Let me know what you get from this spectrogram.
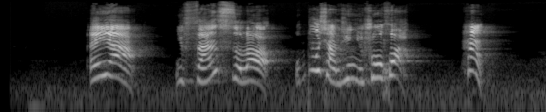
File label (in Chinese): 初中女孩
